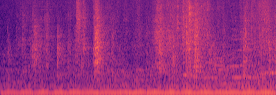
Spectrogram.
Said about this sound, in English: Slight metallic sound of a slow knob turning.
